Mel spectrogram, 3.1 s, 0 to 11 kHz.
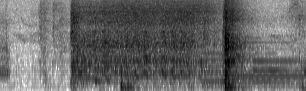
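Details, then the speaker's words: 2019 Hyundai Tucson 1.6 turbo GDI, runs rough with no check light or misfire counters after loud poof and new plugs, cranking for scope relative compression test: uneven crank with one light beat; missing compression hump, low-compression cylinder. "So I'm definitely missing a compression hump. And you're hearing that loud noise like it hydrolocking"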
